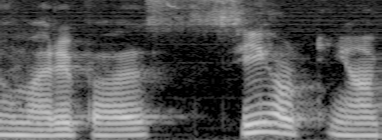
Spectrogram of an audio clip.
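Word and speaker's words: cout: जो सी आउट है वो हमारे पास एक आइडेंटिफायर है सी आउट, जो कि प्रोनाउंस होता है इस तरह, यानी कि सी आउट ये इस तरह प्रोनाउंस होता है।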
